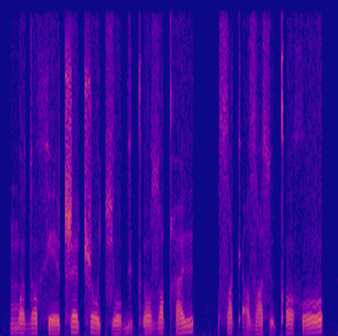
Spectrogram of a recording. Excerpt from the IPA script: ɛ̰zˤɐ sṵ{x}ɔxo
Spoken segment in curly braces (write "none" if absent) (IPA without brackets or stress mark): kʼ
